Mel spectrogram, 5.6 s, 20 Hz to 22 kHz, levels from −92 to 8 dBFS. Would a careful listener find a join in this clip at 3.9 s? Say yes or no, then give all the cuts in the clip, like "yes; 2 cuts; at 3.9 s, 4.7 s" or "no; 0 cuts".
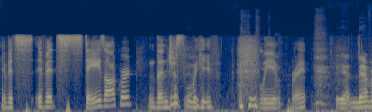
yes; 1 cut; at 3.9 s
